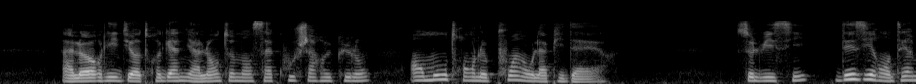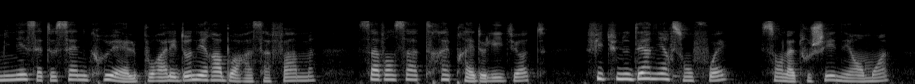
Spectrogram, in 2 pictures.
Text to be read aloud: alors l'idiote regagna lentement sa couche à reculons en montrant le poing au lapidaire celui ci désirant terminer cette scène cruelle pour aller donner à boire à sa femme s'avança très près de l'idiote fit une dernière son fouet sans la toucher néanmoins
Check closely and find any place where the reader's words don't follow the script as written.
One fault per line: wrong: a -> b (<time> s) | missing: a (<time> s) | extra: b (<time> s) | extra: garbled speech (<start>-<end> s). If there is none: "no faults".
no faults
